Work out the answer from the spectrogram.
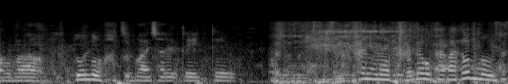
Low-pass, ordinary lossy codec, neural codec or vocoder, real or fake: none; none; codec, 16 kHz, 2 kbps, FreqCodec, smaller model; fake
